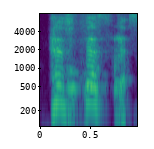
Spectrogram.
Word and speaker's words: Hephaestus: Some people pronounce it Hephaestus. Hephaestus, thank you.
